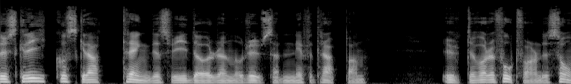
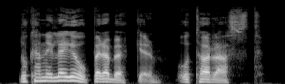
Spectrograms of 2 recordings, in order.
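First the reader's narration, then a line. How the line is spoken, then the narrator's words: Tense voice. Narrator (Swedish): sa med spänd röst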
